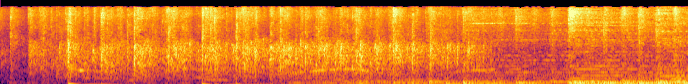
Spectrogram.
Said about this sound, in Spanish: Bueno, pues el hall del Hospital Comarcal de Laredo, el hall principal que se llenó ayer de aplausos de participantes en la marcha por el Día de la Salud Mental.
